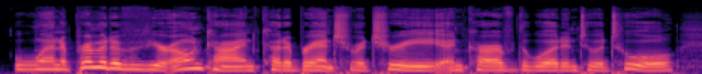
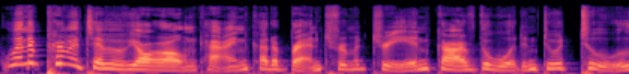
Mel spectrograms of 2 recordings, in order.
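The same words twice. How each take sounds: First: It is read in the speaker's normal voice. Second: It is read in a put-on character voice.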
